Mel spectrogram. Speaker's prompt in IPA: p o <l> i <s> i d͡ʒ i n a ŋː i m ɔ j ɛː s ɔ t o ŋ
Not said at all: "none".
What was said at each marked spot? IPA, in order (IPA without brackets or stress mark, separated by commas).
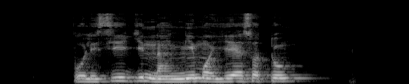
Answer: l, s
